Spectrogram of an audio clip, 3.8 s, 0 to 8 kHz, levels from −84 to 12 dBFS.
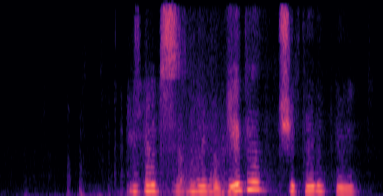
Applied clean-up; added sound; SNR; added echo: neural mask model DeepFilterNet 3.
